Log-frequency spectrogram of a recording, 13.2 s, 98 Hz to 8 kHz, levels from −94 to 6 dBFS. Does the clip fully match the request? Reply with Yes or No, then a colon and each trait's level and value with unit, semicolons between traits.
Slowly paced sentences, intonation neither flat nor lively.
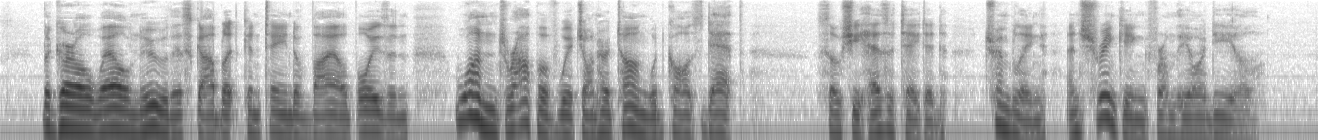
Yes: slow, 130 wpm; average, 3.5 semitones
